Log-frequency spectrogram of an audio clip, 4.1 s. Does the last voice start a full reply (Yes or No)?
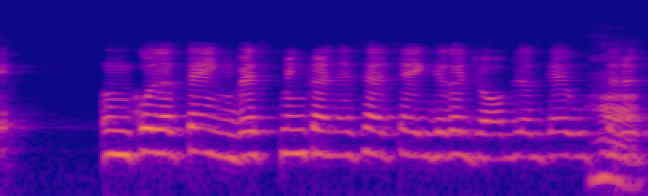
No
